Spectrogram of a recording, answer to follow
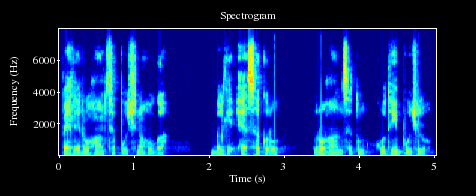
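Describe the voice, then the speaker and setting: A calm young husband and elder brother, read out by a man in a low, husky voice. The reading stays plain and sounds dull and lo-fi. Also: heavily acted.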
